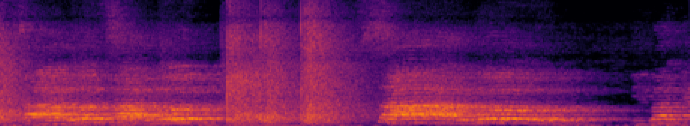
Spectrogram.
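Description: A classroom of students claps hands in a chant, giving a cluster of sharp, loud claps and thumps in bursts with brief pauses.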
